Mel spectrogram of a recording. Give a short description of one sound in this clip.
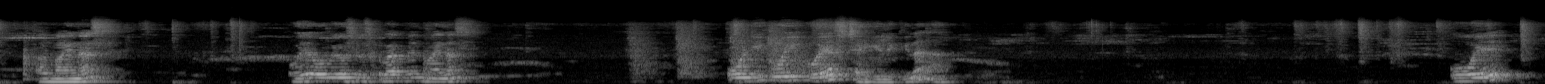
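A man speaks clearly and steadily, explaining, close by.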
